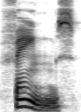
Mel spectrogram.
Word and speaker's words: fangs: Use a long a plus the nasal sound and a soft g. Fangs. Fangs. And the s is making a zebra sound. Z, but it's soft.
